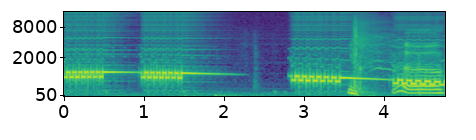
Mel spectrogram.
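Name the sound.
mobile phone ringtone playing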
